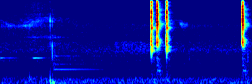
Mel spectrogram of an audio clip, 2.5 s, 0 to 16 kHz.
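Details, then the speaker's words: Nissan Navara D40, 52-inch LED light bar relay tested with fuse in by touching switch wires together: crisp single clicks a second apart; relay pulls in cleanly and works. "And the relay clicks. Perfect. Perfect."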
